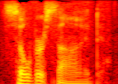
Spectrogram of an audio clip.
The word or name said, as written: Silversides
